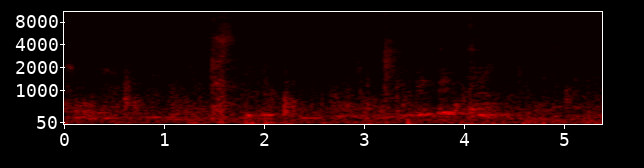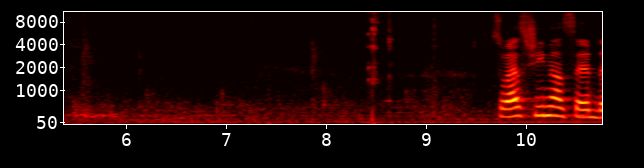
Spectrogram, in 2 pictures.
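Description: A crowd murmurs quietly in a room.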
